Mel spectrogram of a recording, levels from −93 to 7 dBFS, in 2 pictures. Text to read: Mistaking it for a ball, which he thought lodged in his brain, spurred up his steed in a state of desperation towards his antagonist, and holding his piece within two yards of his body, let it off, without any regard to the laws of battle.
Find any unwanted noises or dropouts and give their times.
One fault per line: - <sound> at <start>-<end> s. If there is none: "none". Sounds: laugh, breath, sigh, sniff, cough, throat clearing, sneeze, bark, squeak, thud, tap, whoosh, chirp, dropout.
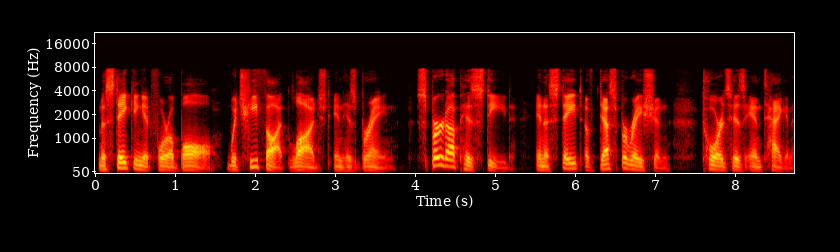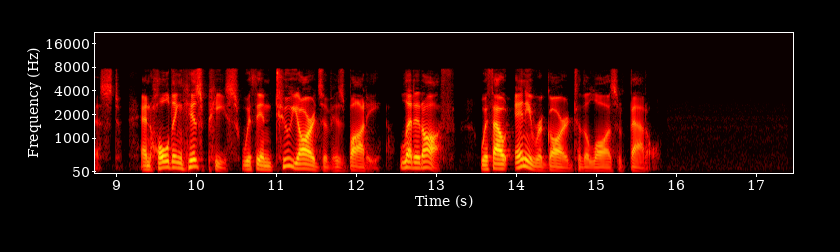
none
